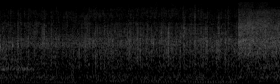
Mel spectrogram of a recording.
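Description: The fat cap of a steak searing on a Blackstone griddle: a steady, close hiss of frying that swells louder near the end, with no voices.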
